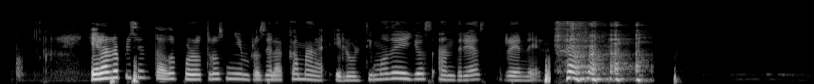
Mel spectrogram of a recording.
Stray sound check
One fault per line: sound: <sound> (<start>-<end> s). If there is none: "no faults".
sound: laugh (5.5-6.5 s)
